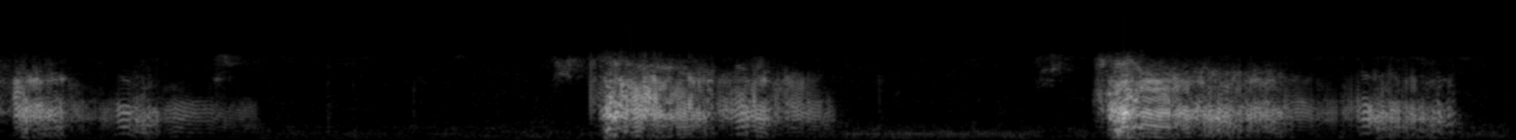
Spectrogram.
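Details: Cat with new coughing: three harsh, raspy coughing spells, each a run of wheezy, honking bursts separated by pauses.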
